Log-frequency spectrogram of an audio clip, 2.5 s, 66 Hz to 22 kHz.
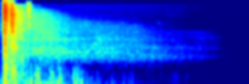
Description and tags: Firing Singleshot Rifle 2
Field recording of a rifle # 4.
rifle, firing, shooting, Firearm, gun, shot, FX, weapon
